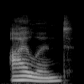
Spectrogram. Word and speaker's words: island: Cayos, island. The S is silent.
